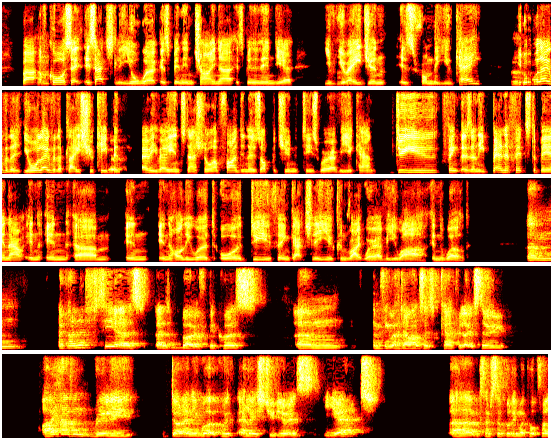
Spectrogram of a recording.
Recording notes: In this episode we have a 'zoom' chat (it's all the rage).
